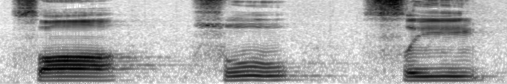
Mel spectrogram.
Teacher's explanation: الصاد ضعيفة، نعم، لأنها مكسورة فتضعف شيئا ما عن الصاد المفتوحة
